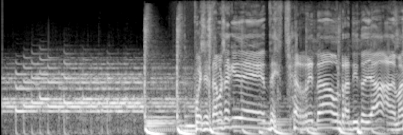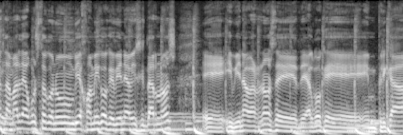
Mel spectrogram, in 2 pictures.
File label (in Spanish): entrevista, radio; futbol; radio sirena COPE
